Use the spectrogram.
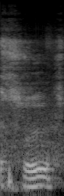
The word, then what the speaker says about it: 识: 读音那个识是认识那个识，意识那个识，他们念成第二声了，是第四声，是认识的是，意识的是。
